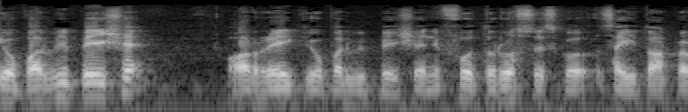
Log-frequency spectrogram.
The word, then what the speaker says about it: فطرس: کا زیادہ صحیح اور مناسب ہے وہ ہے فطرس. فطرس بھی پڑھتے ہیں لوگ، لیکن اصل جو تلفظ ہے وہ فطرس ہے.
